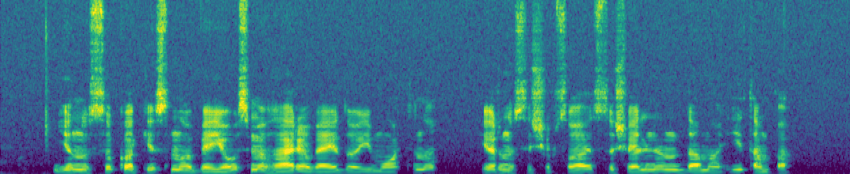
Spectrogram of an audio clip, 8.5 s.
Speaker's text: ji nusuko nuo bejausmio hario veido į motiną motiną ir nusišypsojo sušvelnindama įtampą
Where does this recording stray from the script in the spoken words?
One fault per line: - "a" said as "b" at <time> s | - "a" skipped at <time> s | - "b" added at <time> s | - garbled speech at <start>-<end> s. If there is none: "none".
- "akis" added at 1.3 s
- "motiną" skipped at 4.3 s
